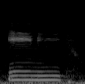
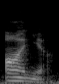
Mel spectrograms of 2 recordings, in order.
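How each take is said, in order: First: The name is said like Annie. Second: The name is said as Anya. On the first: The speaker calls it wrong. "some people pronounce her Annie or Ain, but those are in totally one hundred percent incorrect" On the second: The speaker calls it right. "That is the correct pronunciation of this goddess's name"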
